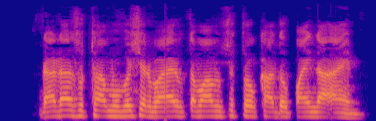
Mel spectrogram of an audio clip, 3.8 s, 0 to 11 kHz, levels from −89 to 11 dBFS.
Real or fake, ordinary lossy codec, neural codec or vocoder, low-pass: real; AAC, 64 kbps; none; 9.9 kHz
